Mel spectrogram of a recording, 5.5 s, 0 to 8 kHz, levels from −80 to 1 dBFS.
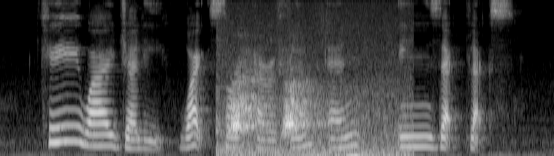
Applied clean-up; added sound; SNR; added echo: none; Dog; -3 dB; none.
